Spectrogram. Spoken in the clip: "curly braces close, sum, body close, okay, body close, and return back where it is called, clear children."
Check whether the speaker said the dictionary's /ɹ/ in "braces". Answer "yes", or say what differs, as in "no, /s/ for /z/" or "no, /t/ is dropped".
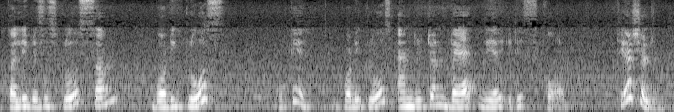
no, /ɹ/ is dropped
